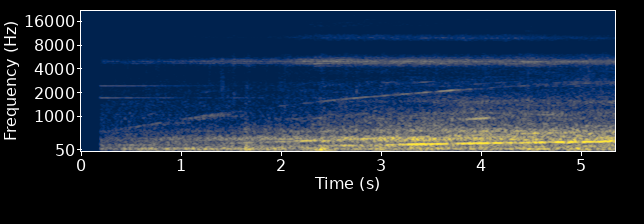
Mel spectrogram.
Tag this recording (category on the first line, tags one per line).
Soundscapes > Urban
recording
tram
Tampere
